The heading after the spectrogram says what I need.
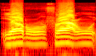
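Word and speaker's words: يَرْفَعُ: Kemudian pada lafal yarfa'u Ibrahimu, tebalkan huruf ra-nya karena huruf ra sukun didahului fathah itu adalah kondisi ya salah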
